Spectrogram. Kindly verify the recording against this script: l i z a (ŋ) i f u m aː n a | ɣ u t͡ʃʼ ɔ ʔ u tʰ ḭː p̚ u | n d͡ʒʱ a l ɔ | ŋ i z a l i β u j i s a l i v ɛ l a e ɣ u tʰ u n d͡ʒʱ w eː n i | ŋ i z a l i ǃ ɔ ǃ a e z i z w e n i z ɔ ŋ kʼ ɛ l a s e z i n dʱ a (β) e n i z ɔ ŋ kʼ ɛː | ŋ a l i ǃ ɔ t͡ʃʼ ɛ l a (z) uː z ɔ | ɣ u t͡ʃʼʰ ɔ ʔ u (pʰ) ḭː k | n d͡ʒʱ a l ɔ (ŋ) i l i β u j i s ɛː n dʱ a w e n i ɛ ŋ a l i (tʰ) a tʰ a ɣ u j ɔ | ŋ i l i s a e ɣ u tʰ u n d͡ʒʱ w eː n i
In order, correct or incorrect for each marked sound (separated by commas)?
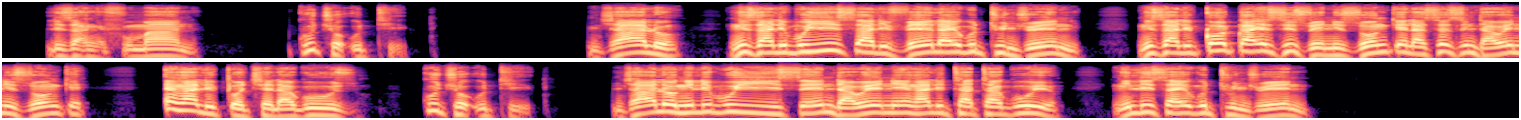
correct, incorrect, incorrect, incorrect, correct, correct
